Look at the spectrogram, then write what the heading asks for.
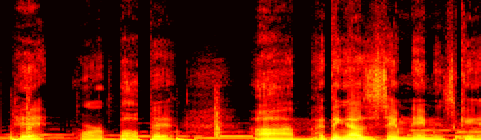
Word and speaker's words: Ball x Pit: The game is called Ball X Pit or Ball Pit. Um I think it has the same naming scheme as like Hunter Hunter. You're not supposed to pronounce the X in the middle, but I digress.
